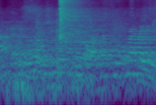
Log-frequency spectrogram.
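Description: Practice swords striking once in sparring: one sharp clash a little under a second in, ringing briefly.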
